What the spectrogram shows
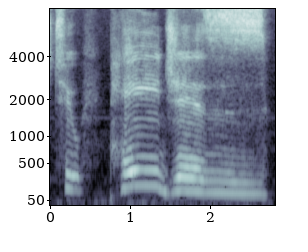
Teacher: Okay, so let's look at the word page, for example, which ends in a voiced sound. One page becomes two pages with that voiced Z. Two pages. It's not two pages, unvoiced, no.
